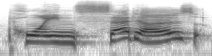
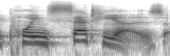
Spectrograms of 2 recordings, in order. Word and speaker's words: poinsettias: So we have poinsettias, or as some people say, poinsettias. Okay, so it kind of depends on how you want to pronounce it.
